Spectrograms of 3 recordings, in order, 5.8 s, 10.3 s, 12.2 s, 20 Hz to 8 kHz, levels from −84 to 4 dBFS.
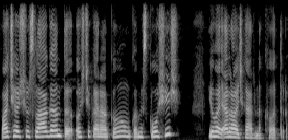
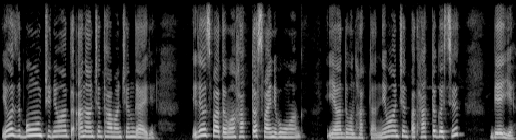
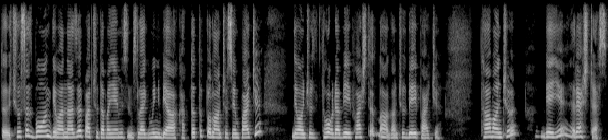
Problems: none marked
